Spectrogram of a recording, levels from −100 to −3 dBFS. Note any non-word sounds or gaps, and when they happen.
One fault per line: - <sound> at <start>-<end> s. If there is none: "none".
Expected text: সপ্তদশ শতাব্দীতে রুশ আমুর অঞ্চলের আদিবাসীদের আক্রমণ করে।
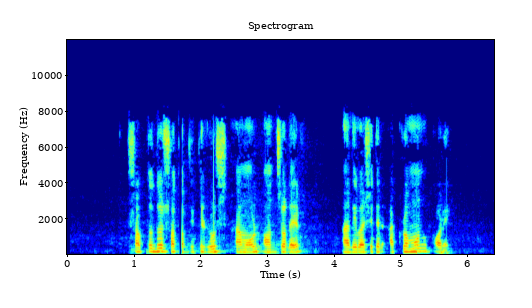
- dropout at 1.7-1.7 s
